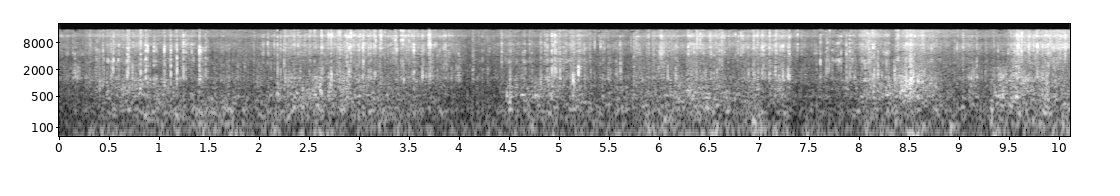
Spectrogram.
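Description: Wind rushing over the microphone of a moving skier, a steady low rumble, with the hiss and scrape of skis turning through soft new snow swelling now and then.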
